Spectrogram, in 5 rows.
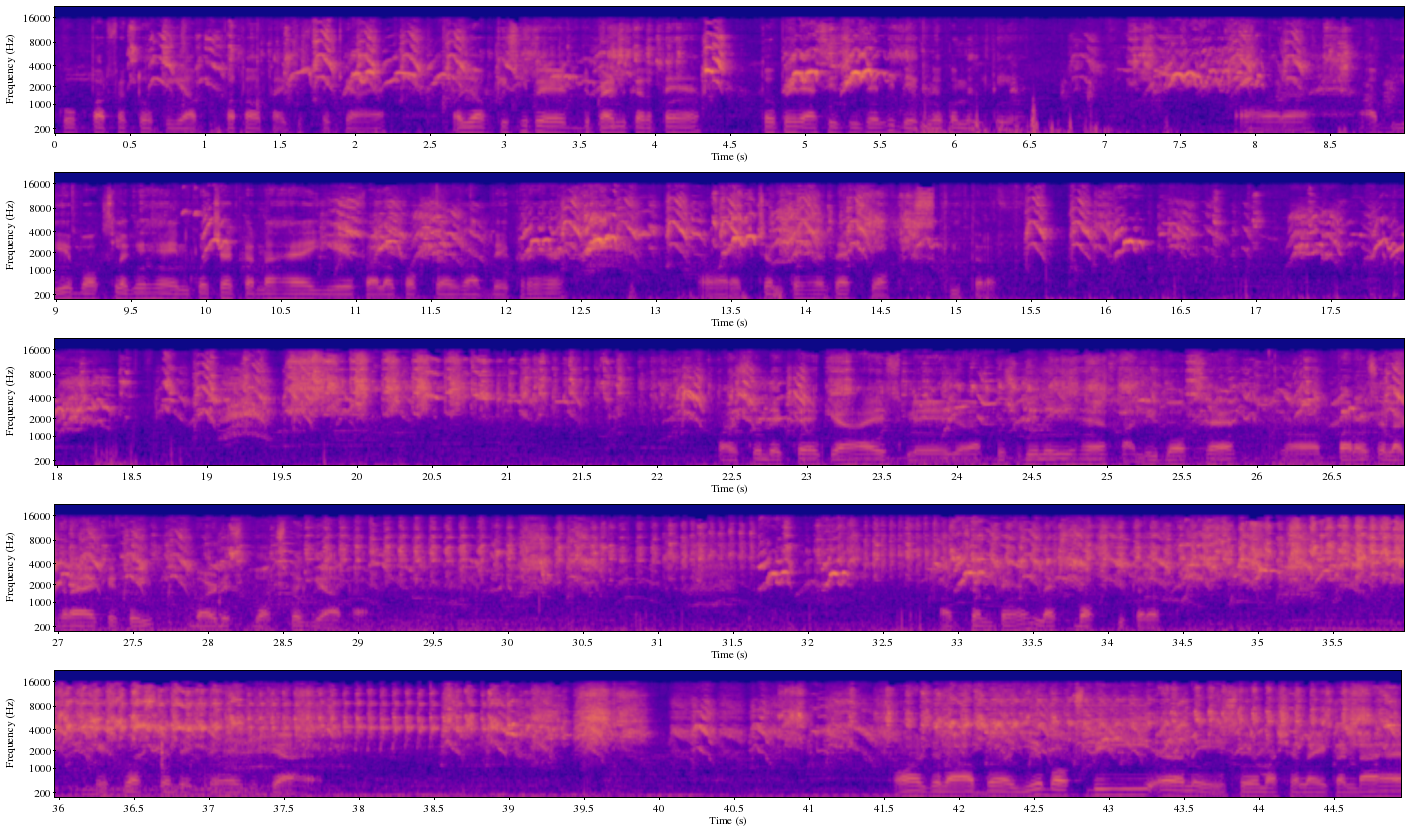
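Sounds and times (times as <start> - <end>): cockatiels squawking and chirping: 0.0 - 44.9.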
